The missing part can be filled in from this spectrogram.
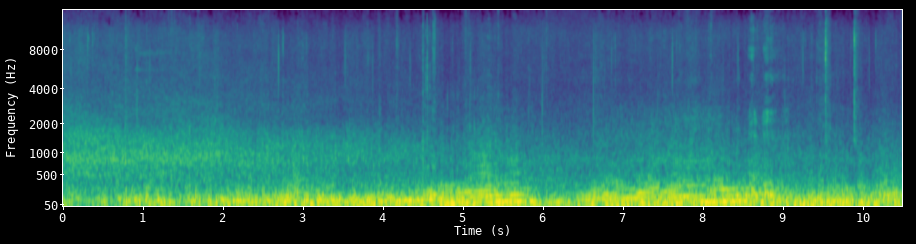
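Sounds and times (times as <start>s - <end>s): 
street traffic rumble: 0.0s - 10.4s
vehicles passing: 0.0s - 10.4s
wind buffeting the microphone: 0.0s - 10.4s.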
